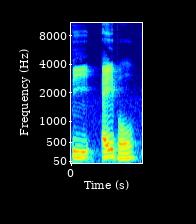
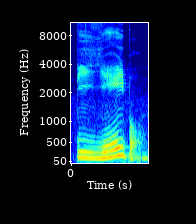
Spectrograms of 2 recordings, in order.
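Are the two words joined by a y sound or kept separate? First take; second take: separate; joined. First: The two words are kept apart without linking. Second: A y sound links the two words together. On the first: The speaker calls it wrong. "we don't say be able" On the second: The speaker calls it right. "You can hear that Y being added there"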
